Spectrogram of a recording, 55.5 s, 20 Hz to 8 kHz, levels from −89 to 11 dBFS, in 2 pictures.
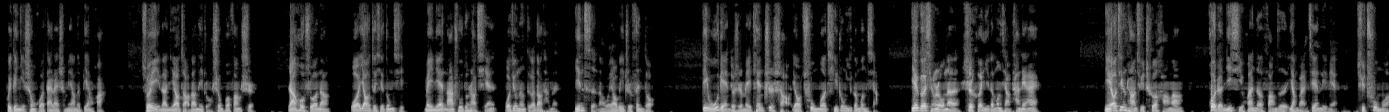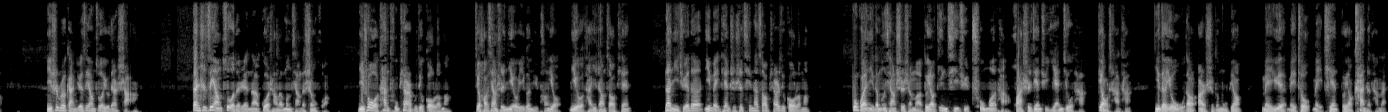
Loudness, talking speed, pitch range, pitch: -19 LUFS, 255 characters per minute, 100-140 Hz, 125 Hz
